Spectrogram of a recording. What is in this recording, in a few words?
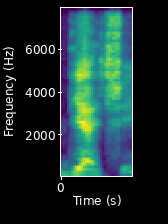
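"ten", English; iOS 4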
